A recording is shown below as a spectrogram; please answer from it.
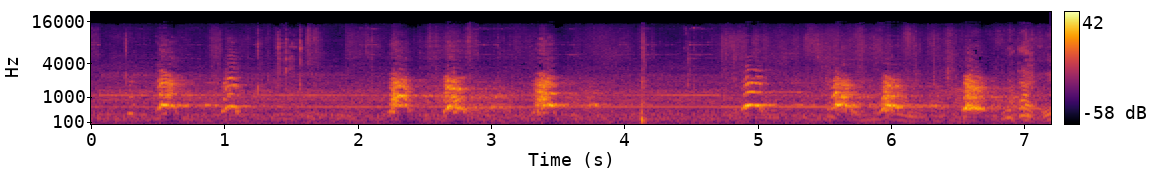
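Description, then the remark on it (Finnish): A search dog whimpers and lets out soft, short barks in a string of about ten irregular bursts as it reacts to a scent in a tent hall, with a faint steady hum in the background and no one talking. “koira alkoi niin reagoimaan, alkoi niin vuotamaan, vikisemään, pikkusen haukahteli”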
